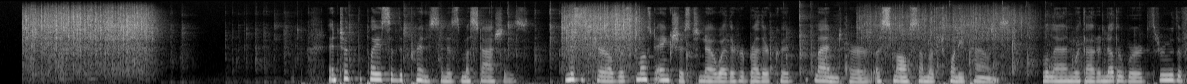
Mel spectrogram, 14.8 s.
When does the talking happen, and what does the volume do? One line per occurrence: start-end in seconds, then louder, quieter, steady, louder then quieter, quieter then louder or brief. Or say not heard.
3.8-14.8 steady.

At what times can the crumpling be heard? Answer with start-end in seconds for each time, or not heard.
0.2-2.0, 7.0-8.1, 10.7-13.0.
